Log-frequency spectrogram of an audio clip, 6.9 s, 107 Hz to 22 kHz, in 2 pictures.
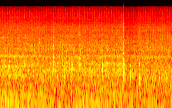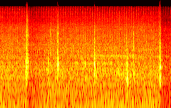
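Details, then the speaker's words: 2010 Chevy Aveo 1.6 Ecotec just after valve cover replacement (integrated PCV vacuum leak had caused misfires), coils refitted; quiet, even idle with no misfire or stumble, a few sharp clicks around the car; runs like new, no check engine lights. Normal idle. "it's amazing how valkir make it run brand new ain't that amazing absolutely amazing no more check engine lights"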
